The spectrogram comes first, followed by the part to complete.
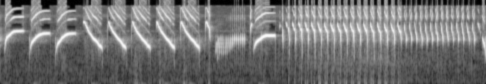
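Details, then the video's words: Canary master track with long 'cuit cuit' chirping and rolling, used to prompt young, untrained or silent canaries to sing: loud repeated downward-sweeping whistles, roughly four per second, then a fast, sustained buzzing roll. "Masteran Suara Burung Kenari Gacor Panjang cuit cuit Ngerol untuk Pancingan Kenari!"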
